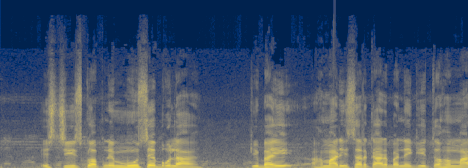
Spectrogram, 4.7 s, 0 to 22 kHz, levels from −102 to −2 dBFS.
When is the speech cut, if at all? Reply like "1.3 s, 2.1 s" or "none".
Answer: none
